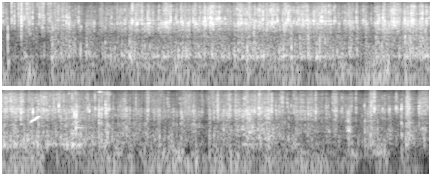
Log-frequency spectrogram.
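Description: Mountain bike riding down a rocky trail: tyres crunching over rock and loose stones, with the bike rattling in quick, irregular clicks.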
